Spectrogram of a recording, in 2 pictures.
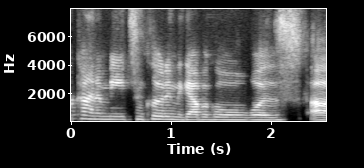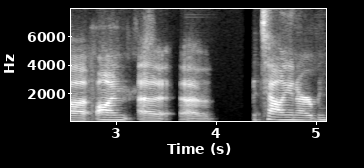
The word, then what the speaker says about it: gabagool: Gabagool. Oh shit. Gabagool. Hold on, let's hold on. We're gonna figure this out. I'm pulling up Subway's menu. Yeah. Mozzarella. So whatever kind of meats, including the gabagool, was on a Italian urban cheese bread with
